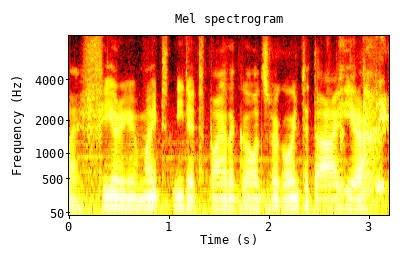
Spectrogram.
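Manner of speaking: low, muttered half-whisper under the breath. Game master voicing a character's aside: half-whispering under his breath. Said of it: "he whispers under his breath".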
